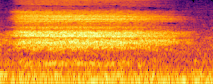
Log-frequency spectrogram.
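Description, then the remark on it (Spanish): A single long, forceful breath through the mouth in connected breathing, a steady airy rush that swells quickly and fades after nearly two seconds, loud with no talking. “Ese es el sonido que hay que hacer. Ah, como una ballena. Como si respirando. La respiración conectada.”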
